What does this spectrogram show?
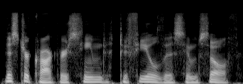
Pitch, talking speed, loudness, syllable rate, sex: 100 Hz, 170 wpm, -21 LUFS, 4.5 syllables/s, male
